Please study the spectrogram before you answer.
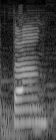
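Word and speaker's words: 桑: Nguyên nhân là bởi trong tiếng Hán, cây dâu đọc là tang, cùng âm với tang ma, tang tóc, có liên quan đến chết chóc bất hạnh, không mang lại may mắn.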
